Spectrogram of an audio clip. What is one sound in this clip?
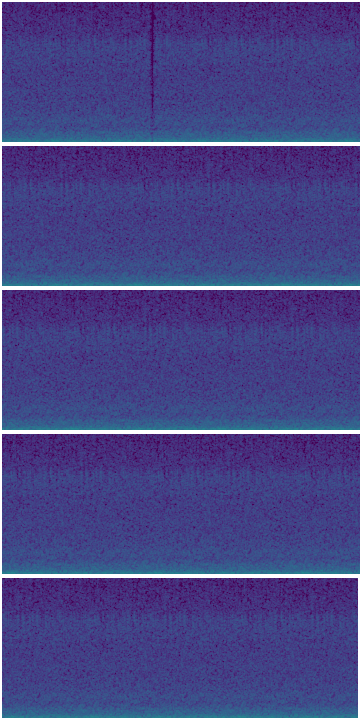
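A clock ticks softly and steadily.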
